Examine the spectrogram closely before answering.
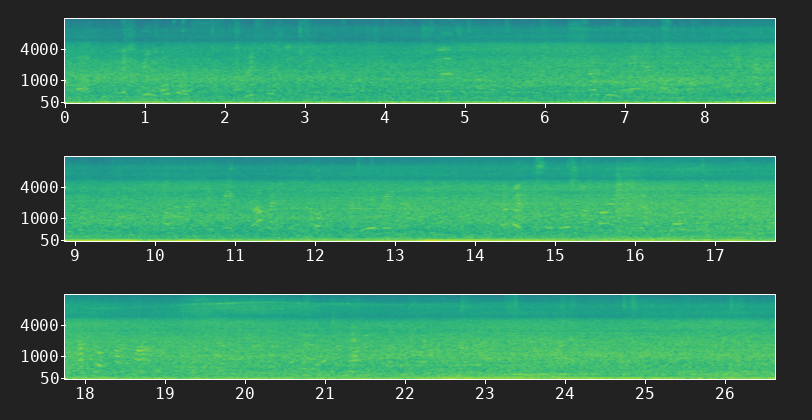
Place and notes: Oslo, Bispegata, Road traffic
Norway, Oslo, road traffic, cars, buses, binaural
